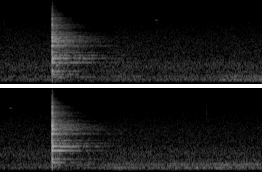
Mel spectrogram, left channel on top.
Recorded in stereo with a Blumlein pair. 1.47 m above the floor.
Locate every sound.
0.5 s a snare drum: 15° right, 0.7 m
